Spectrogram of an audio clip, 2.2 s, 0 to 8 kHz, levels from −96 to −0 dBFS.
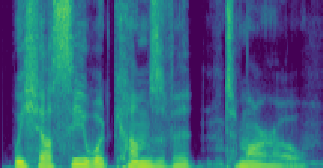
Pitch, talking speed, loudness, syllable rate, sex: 135 Hz, 220 wpm, -19 LUFS, 5.8 syllables/s, male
